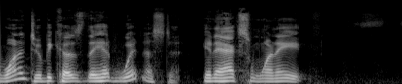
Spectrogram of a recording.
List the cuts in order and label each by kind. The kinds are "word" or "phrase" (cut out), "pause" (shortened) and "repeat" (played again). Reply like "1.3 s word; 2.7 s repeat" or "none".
1.9 s pause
